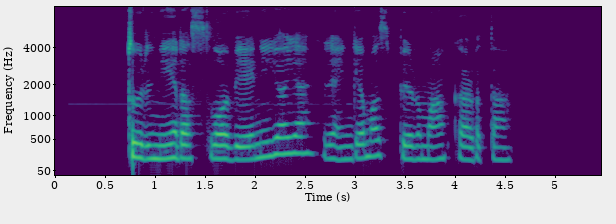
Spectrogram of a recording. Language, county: Lithuanian, Klaipėda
